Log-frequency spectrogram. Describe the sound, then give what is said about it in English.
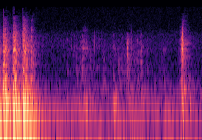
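A quick burst of about four loud knocks on the front door of the house next door, reached up steps from the street, followed by quieter scattered thuds and one sharper rap near the end. No one speaks. “There was one answer to that, so I went out in the street and up the steps of the house next door and knocked, good and loud.”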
